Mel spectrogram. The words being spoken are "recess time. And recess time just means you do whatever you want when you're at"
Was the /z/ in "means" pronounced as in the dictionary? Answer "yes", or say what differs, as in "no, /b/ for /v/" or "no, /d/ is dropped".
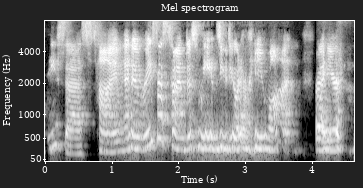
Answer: yes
